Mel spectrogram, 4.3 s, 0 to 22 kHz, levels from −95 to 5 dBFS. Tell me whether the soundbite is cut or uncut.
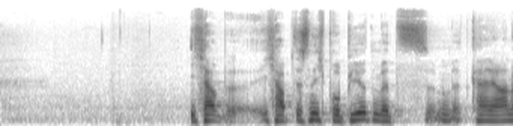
uncut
